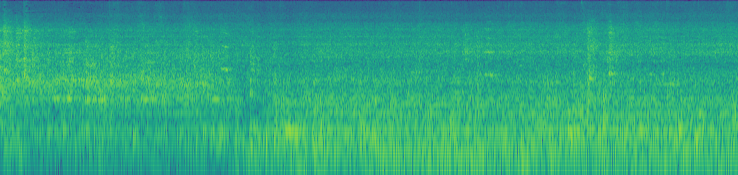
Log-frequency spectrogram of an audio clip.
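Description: Running noise heard inside a moving Mugunghwa-ho passenger train car: a steady rumble of wheels on the rails with scattered clicks over rail joints. The low rumble grows heavier about four seconds in.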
